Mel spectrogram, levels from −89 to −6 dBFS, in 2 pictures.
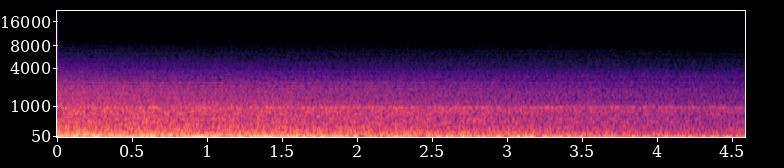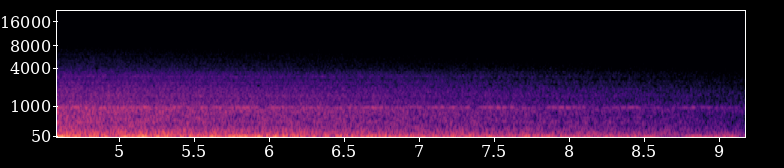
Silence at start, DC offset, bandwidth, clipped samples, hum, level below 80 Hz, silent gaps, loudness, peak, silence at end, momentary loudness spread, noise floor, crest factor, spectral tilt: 0 s; under 0.1%; 4.9 kHz; under 0.1%; none; -30 dBFS; none; -31 LUFS; -10 dBFS; 0.05 s; 22 LU; -46 dBFS; 16 dB; -8.5 dB/octave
